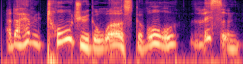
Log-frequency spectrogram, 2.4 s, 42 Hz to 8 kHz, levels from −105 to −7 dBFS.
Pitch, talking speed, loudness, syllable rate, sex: 205 Hz, 245 wpm, -16 LUFS, 5.4 syllables/s, male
